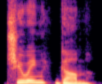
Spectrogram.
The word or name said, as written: chewing gum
